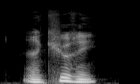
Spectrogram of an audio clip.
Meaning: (noun) 1. priest bearing the responsibility of a parish 2. a vicar (Church of England); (verb) past participle of curer
- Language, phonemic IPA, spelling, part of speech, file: French, /ky.ʁe/, curé, noun / verb, Fr-curé.ogg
